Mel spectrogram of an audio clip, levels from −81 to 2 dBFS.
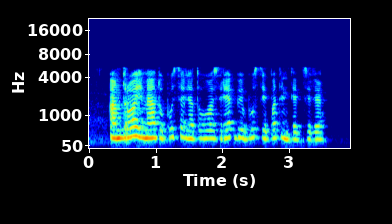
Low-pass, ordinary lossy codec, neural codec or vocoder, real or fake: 5.4 kHz; MP3, 48 kbps; vocoder, 22.05 kHz, 80 mel bands, WaveNeXt; fake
